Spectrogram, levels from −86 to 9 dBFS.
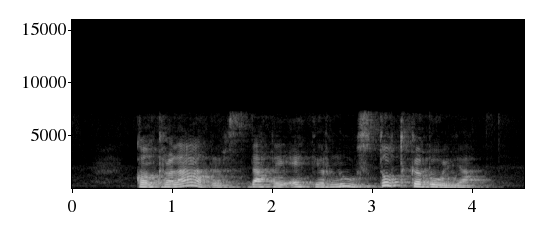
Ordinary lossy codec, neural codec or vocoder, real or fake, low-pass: MP3, 96 kbps; codec, 16 kHz, 16 kbps, FunCodec, trained on Chinese and English, 50 frames a second; fake; 7.2 kHz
